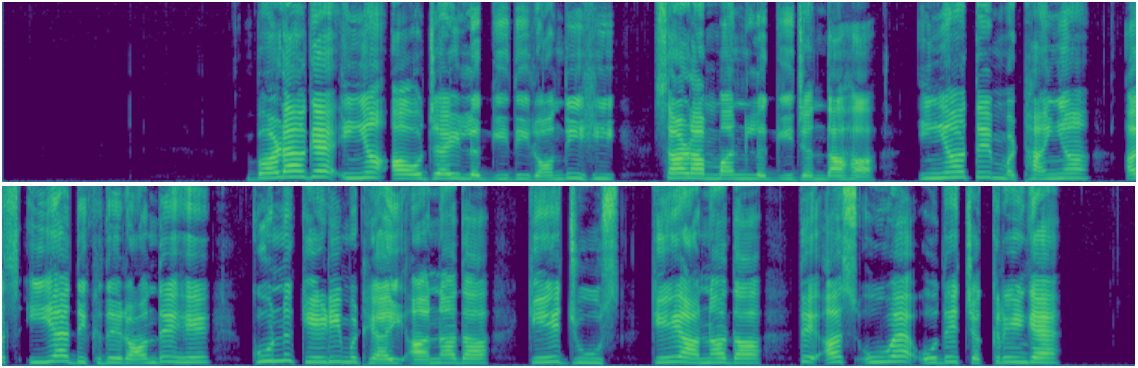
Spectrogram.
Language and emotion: Dogri, neutral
